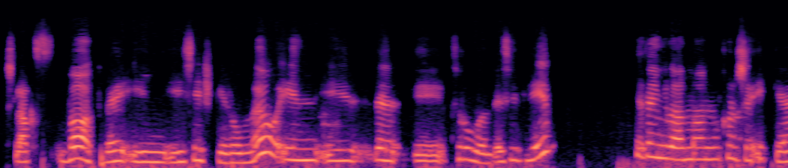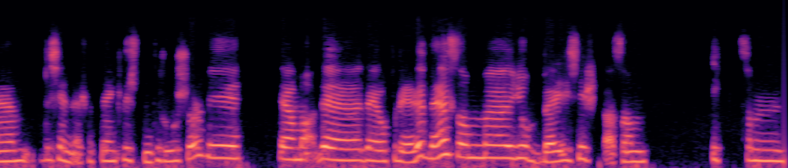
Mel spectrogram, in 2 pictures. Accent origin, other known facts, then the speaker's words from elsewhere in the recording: Trøndelag, Norway; ute på landet der jeg kommer fra sjøl, i Trøndelag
